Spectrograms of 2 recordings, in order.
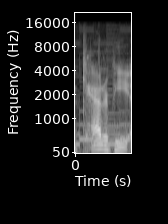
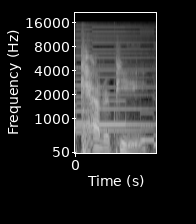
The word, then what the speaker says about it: Caterpie: Alright, we got ourselves a Caterpie! Or Caterpie, sorry. Whatever. Or it is Caterpie. What is that the IE... The I in the name is actually kind of have this silent thing.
